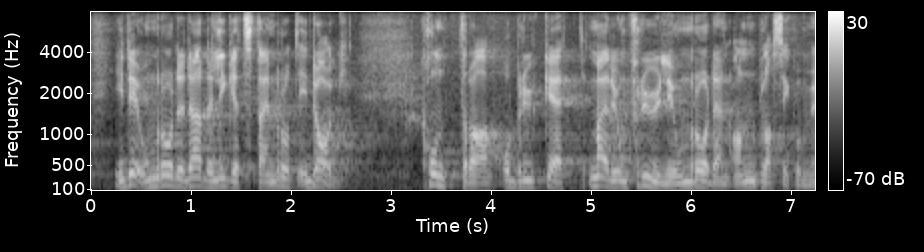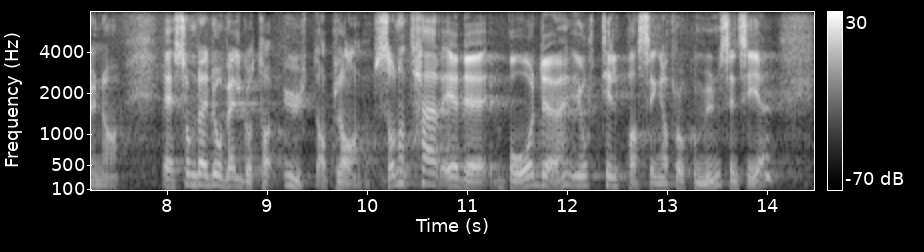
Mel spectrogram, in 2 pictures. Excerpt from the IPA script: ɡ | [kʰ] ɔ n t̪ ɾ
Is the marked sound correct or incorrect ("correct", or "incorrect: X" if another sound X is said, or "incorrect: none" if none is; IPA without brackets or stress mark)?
correct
